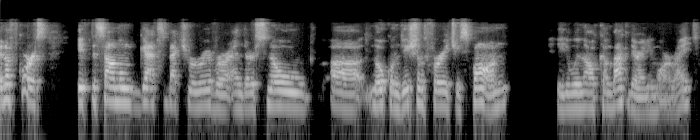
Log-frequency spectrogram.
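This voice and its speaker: A man talks at a fairly high pitch. He has a Brazilian accent. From Brazil, state of Sao Paulo. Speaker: naturalist expedition leader. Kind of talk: webinar Q&A. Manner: hesitant, many fillers and repetitions.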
